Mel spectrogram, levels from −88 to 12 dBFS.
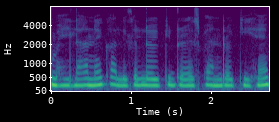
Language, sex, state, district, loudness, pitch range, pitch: Hindi, female, Bihar, Kishanganj, -25 LUFS, 215-230 Hz, 220 Hz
